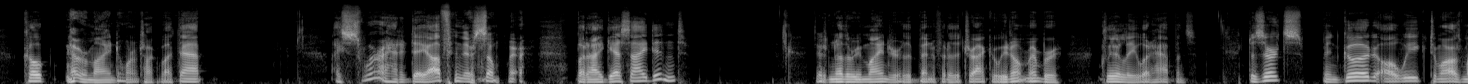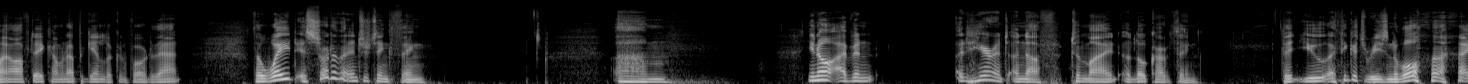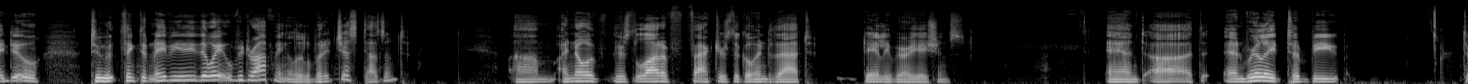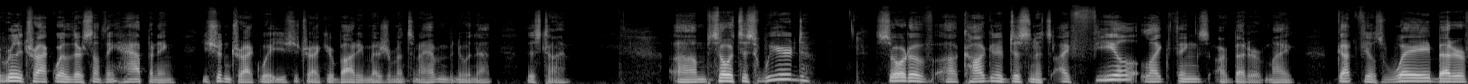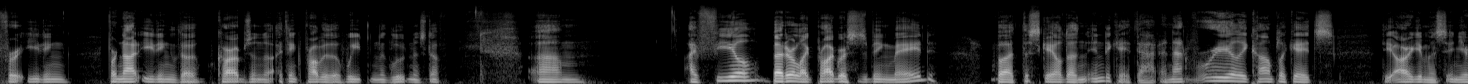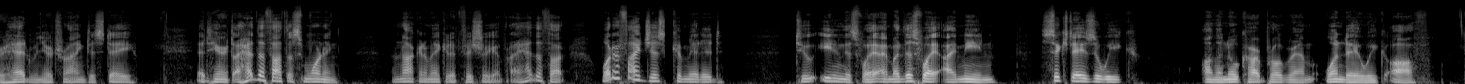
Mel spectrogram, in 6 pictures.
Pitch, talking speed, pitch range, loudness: 120 Hz, 180 wpm, 110-140 Hz, -23 LUFS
